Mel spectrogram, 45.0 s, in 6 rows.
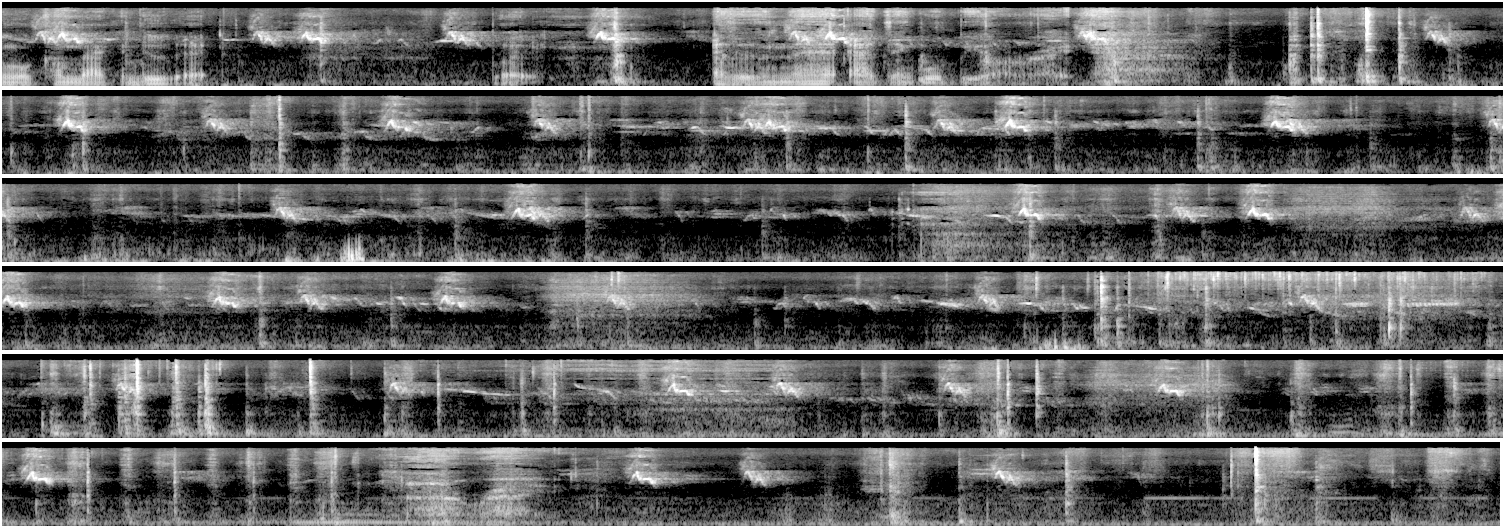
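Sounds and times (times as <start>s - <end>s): small birds chirping: 0.0s - 45.0s
hand tools clicking and knocking: 17.0s - 39.7s.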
